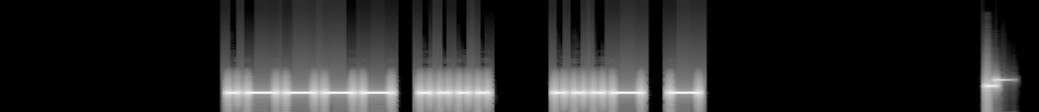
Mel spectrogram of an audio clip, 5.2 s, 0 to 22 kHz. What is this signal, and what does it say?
Morse code, heard as a keyed tone, about 25 wpm, 700 Hz. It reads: 1H VT
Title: Winter Field Day Exchanges Encore 25wpm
